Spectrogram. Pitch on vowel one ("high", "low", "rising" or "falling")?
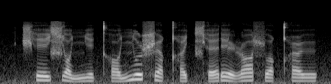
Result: high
